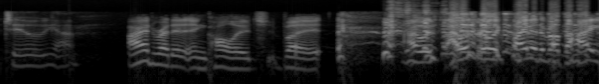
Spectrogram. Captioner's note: overlapping with laughter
